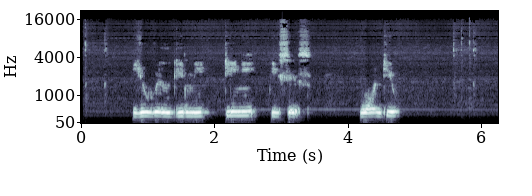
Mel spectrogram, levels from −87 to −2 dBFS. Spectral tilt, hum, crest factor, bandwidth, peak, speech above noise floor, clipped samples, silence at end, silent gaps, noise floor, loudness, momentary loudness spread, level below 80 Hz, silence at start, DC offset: -1 dB/octave; none; 14 dB; 16.5 kHz; 0 dBFS; 35 dB; under 0.1%; 0.35 s; none; -46 dBFS; -12 LUFS; 20 LU; -68 dBFS; 0.05 s; under 0.1%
